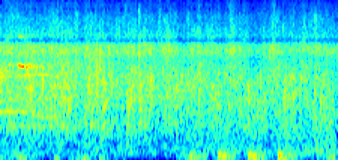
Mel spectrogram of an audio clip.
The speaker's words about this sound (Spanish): Un aplauso a Mario Capistrán, por favor.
